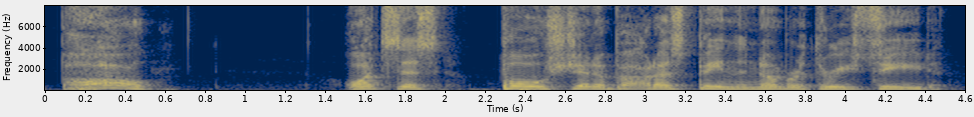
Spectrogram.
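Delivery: a mock wrestler yelling at his manager; Animal's angry rant. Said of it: "Animal gets on the mic and he goes".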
